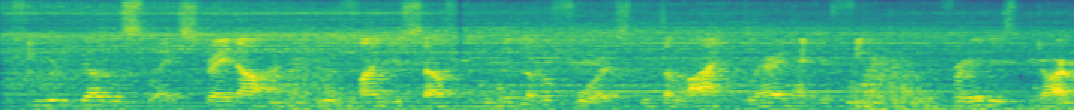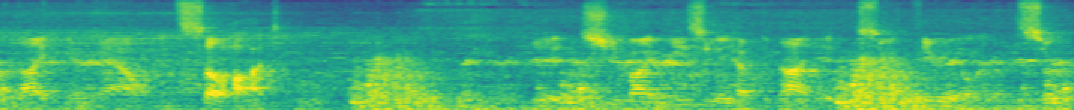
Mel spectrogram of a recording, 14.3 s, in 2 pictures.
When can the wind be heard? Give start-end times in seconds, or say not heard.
0.0-14.2.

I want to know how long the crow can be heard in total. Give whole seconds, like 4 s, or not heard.
not heard.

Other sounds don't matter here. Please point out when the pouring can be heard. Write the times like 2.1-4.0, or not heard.
not heard.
